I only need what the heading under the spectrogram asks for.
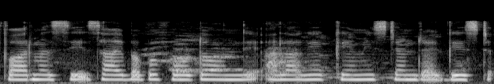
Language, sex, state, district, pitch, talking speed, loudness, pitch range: Telugu, female, Andhra Pradesh, Sri Satya Sai, 220 Hz, 110 wpm, -14 LUFS, 220-225 Hz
